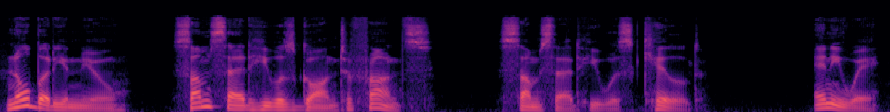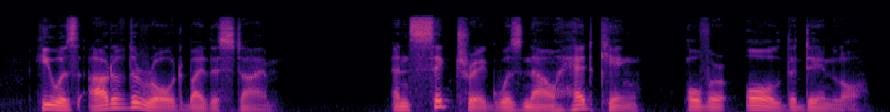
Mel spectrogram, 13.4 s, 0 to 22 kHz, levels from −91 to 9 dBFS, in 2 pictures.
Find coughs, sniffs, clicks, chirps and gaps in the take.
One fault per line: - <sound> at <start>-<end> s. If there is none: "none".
none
